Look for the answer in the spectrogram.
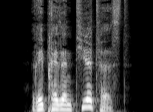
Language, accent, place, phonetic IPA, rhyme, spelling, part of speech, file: German, Germany, Berlin, [ʁepʁɛzɛnˈtiːɐ̯təst], -iːɐ̯təst, repräsentiertest, verb, De-repräsentiertest.ogg
- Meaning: inflection of repräsentieren: 1. second-person singular preterite 2. second-person singular subjunctive II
